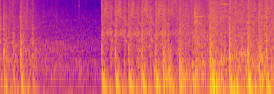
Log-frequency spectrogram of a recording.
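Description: Rapid gunshots crackle.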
